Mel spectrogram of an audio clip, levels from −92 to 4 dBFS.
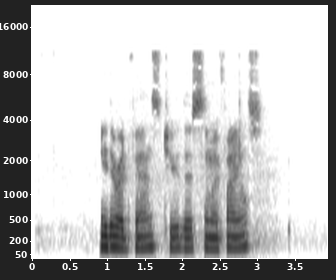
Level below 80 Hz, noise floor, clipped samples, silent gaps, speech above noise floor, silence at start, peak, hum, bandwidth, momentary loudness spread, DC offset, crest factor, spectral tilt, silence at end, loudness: -66 dBFS; -77 dBFS; under 0.1%; none; 55 dB; 0.9 s; -6 dBFS; none; 11.5 kHz; 8 LU; under 0.1%; 18 dB; -7 dB/octave; 0.9 s; -24 LUFS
